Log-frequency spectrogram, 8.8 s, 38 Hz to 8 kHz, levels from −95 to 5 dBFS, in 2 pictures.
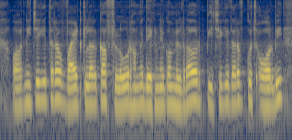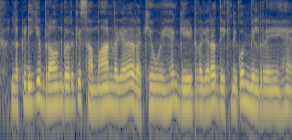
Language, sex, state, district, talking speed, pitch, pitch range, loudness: Hindi, male, Uttarakhand, Tehri Garhwal, 260 wpm, 145 Hz, 140-160 Hz, -17 LUFS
